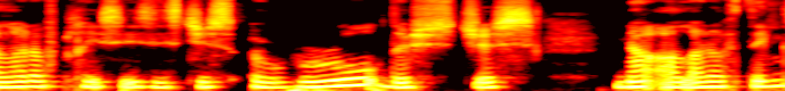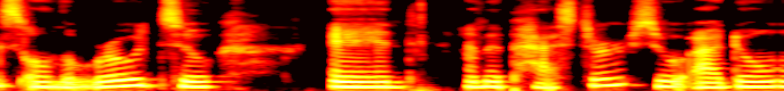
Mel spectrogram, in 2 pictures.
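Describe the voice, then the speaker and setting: Over a very clean recording with a silent background, a woman speaks at medium pitch in a dark, mellow tone with monotone, flat intonation. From Africa. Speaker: pastor. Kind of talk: personal story vlog. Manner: hesitant, many fillers.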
